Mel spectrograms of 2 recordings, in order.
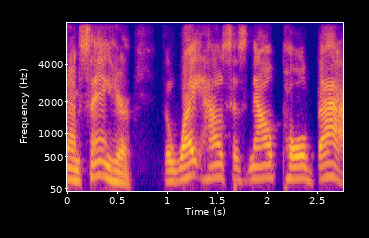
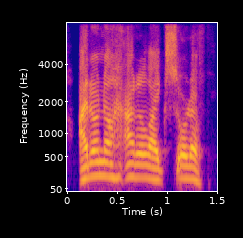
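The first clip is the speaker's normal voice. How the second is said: ordinary delivery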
